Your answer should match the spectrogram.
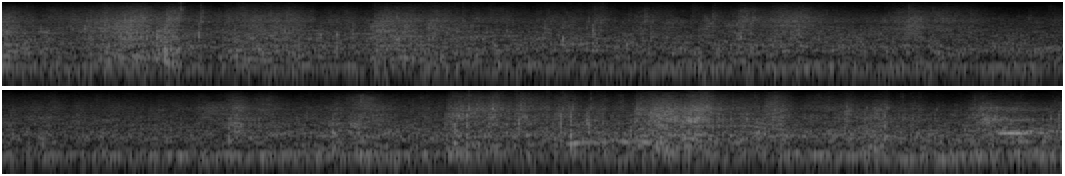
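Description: Dry leaves rustling and crackling in short bursts every second or two as a monkey moves about and handles the leaf litter, over a steady outdoor background.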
